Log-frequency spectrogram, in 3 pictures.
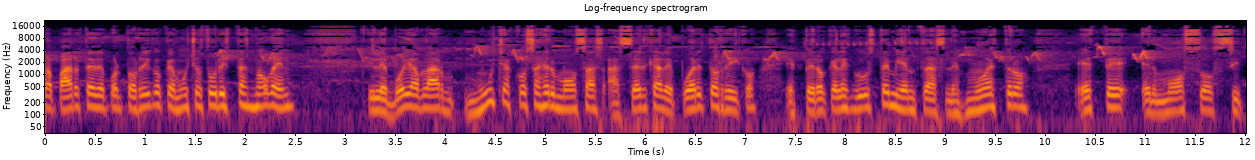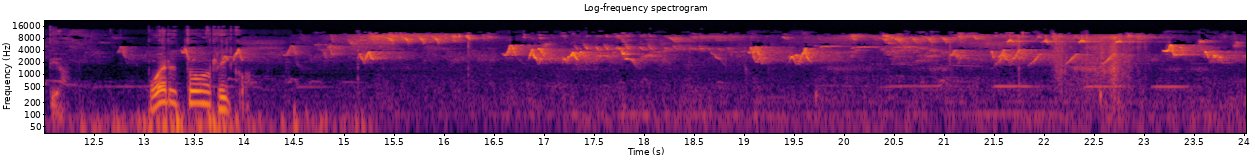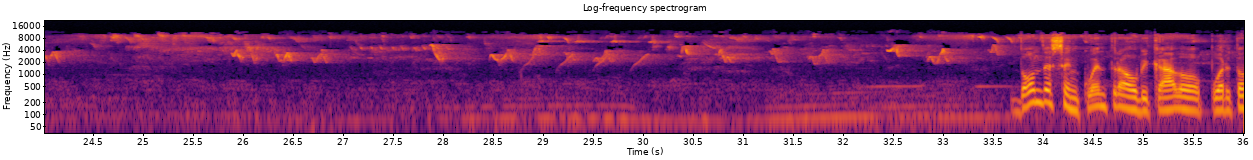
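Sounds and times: birds chirping and calling: 0.0 - 36.0.

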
